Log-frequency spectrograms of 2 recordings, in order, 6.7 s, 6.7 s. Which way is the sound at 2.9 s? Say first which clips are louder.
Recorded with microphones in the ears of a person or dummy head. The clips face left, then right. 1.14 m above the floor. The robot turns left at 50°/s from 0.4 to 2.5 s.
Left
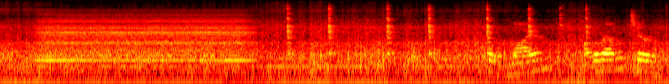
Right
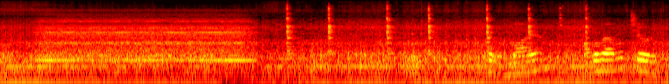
Left 2 dB; 70° right (ahead or behind).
